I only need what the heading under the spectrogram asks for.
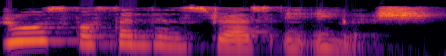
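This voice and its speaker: A woman's voice: on the high side, sing-song, normal speed, muffled recording. A Chinese woman with a Chinese accent, an English teacher, narrating a scripted lesson and carefully stressing example words. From China.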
